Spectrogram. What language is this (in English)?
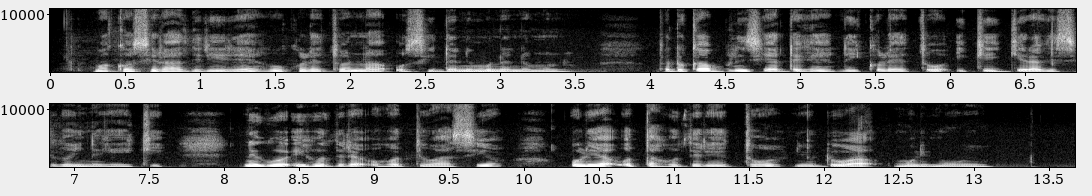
Kikuyu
